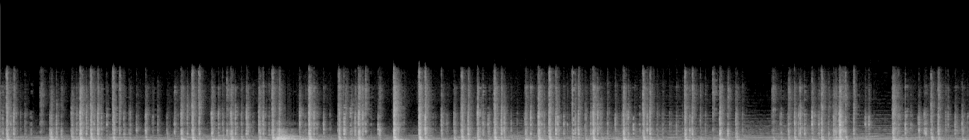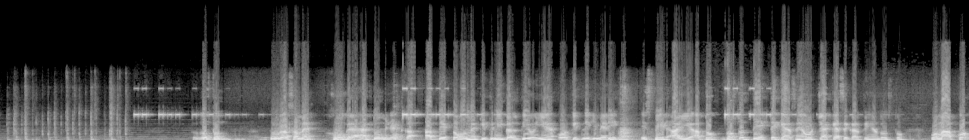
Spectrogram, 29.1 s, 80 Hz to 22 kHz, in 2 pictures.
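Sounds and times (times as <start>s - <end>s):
fast typing on keyboard: 0.0s - 18.1s, 20.5s - 22.3s, 25.4s - 27.5s
faint background music: 0.0s - 29.0s.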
